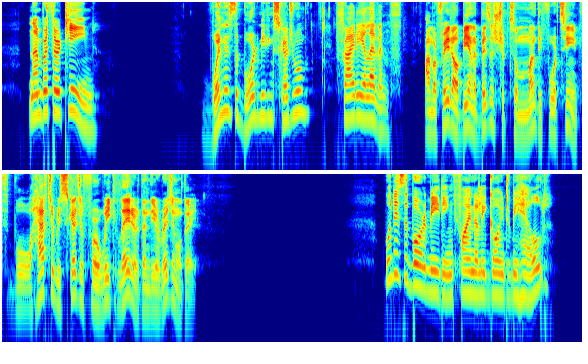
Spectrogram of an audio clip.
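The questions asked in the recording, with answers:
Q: When is the board meeting finally going to be held?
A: Friday 18th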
